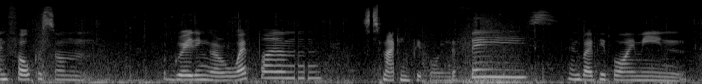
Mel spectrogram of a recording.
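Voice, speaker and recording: With music in the background, the speaker talks at a fairly slow pace in a non-native accent. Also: woman. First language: not English. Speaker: gamer streaming a playthrough. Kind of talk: casual chat with gameplay commentary.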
